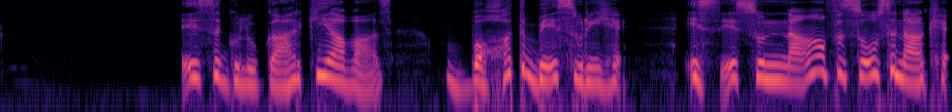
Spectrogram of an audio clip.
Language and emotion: Urdu, disgusted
